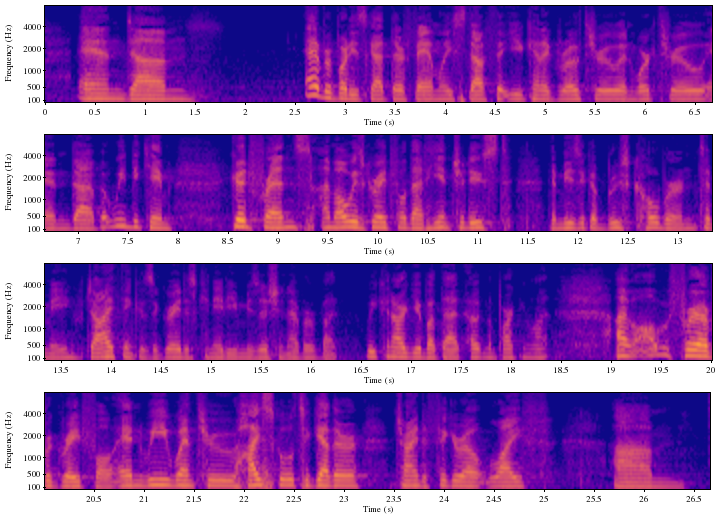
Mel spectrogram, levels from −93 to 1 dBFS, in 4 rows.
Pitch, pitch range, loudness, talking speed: 140 Hz, 130-155 Hz, -36 LUFS, 165 wpm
